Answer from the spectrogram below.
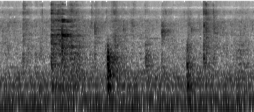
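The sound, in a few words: onions frying and stirred in pan with bacon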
